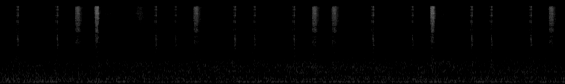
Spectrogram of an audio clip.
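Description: Sparse, unevenly spaced high-pitched clicks and short hisses at a low level, the quiet percussive opening of a rock/dubstep track.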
